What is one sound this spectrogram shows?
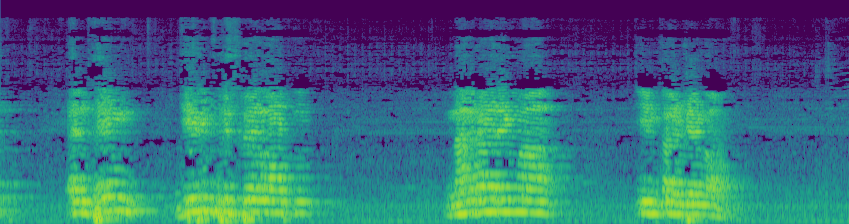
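A man speaks calmly into a microphone over a loudspeaker, outdoors.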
